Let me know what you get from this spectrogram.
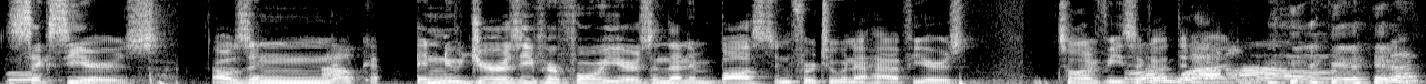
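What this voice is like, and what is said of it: American-sounding English accent. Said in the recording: “You can definitely pick that up. ... you sound really quite American.”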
